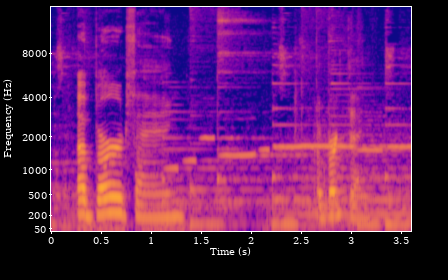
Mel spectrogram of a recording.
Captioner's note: none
